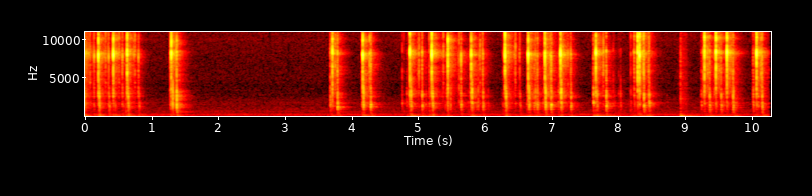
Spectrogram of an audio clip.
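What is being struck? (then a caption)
Mechanical keyboard with plastic keycaps. A black mechanical keyboard with plastic keycaps and a dim backlight sits on a wooden desk while fingertips of both hands type steadily across it. Bright, sharp clicks arrive in quick bursts, with a pause of about two seconds early on before the typing resumes. Each keystroke is crisp and dry, with almost no ring and little low-end weight.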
